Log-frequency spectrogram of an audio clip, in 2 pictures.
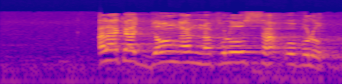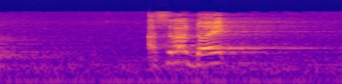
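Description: An elderly man preaches with feeling into a microphone, in bursts with pauses.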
